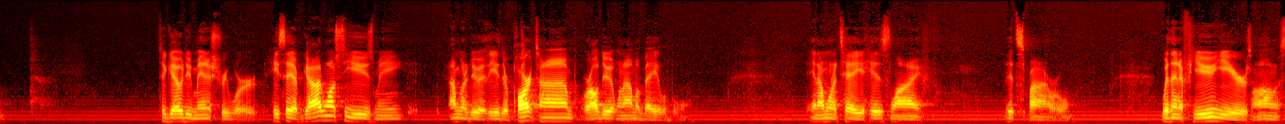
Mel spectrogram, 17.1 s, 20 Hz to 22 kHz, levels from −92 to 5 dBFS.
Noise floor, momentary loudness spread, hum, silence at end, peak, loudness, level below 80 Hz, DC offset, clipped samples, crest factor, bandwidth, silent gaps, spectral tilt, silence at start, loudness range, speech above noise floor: -56 dBFS; 16 LU; none; 0 s; 0 dBFS; -22 LUFS; -70 dBFS; under 0.1%; under 0.1%; 24 dB; over 20 kHz; none; -4 dB/octave; 0 s; 8 LU; 34 dB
